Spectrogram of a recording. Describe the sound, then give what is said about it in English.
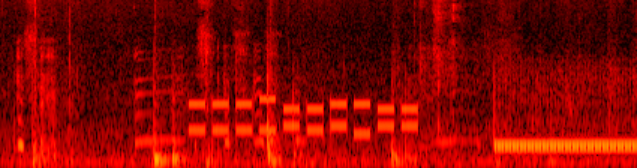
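A quick run of about eight telephone keypad beeps as a phone call is dialed, short paired tones in an uneven rhythm, followed by a steady continuous tone that starts up and holds to the end. “I'm gonna make a phone call, but I'm just around the corner, okay?”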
